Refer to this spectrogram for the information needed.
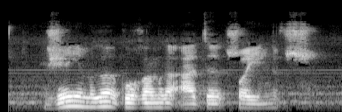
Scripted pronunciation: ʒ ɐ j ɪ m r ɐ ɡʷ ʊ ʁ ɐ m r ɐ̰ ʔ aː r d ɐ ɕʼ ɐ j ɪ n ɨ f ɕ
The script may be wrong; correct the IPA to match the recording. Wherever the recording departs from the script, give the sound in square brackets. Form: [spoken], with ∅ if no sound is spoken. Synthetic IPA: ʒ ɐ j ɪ m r ɐ ɡʷ ʊ ʁ ɐ m r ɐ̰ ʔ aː [∅] d ɐ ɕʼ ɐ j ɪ n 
